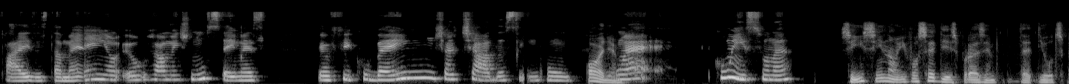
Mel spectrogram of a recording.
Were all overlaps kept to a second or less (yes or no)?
yes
